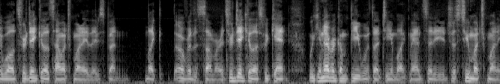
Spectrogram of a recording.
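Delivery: ordinary talk, nothing marked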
